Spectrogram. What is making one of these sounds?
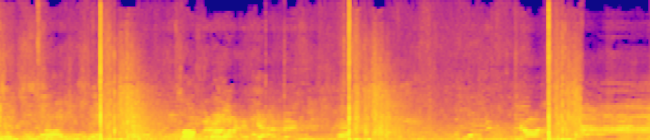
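Flintlock guns fire sharp loud shots outdoors.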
